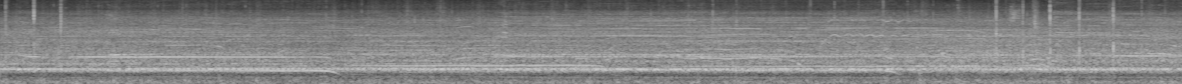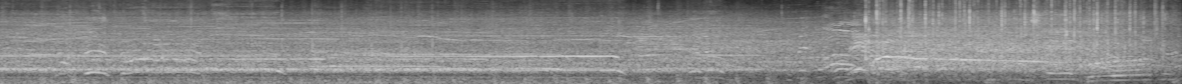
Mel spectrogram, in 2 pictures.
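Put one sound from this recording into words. A large stadium crowd murmurs and chants steadily outdoors.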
